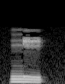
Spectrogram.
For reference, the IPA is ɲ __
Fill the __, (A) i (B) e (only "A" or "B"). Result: A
